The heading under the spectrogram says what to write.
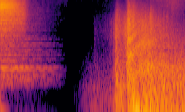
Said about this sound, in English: Okay, Smarty Pants, you're probably very familiar with the sound of thunder. My dog sure is, which is why she's hiding under the table. It's okay, Luna. It's just a sound effect.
